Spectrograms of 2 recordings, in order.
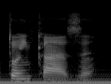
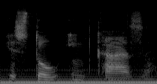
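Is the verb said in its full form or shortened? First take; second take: shortened; full. First: The verb is shortened to one syllable, tô. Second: The verb is said in full as estou. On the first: This is the casual everyday spoken form. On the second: This is the standard form.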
